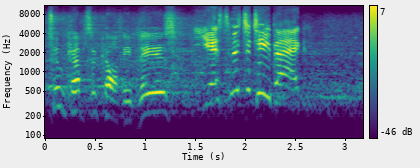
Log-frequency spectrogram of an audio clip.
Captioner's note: over intercom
